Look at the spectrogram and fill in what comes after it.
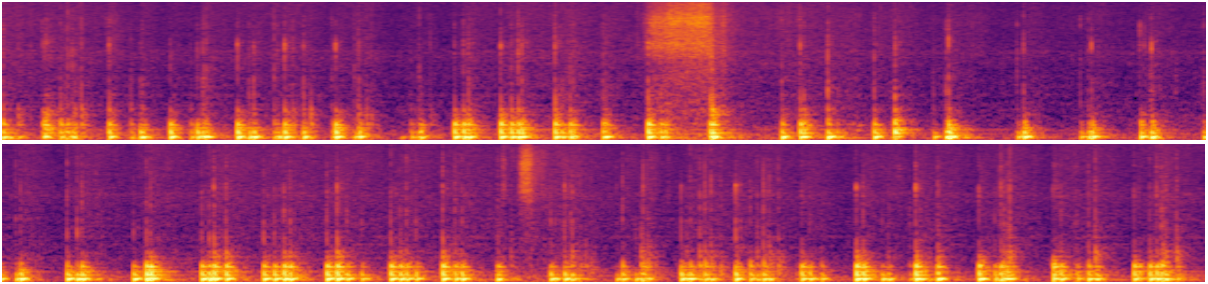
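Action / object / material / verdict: tap / small white mini pumpkin / gourd / none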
